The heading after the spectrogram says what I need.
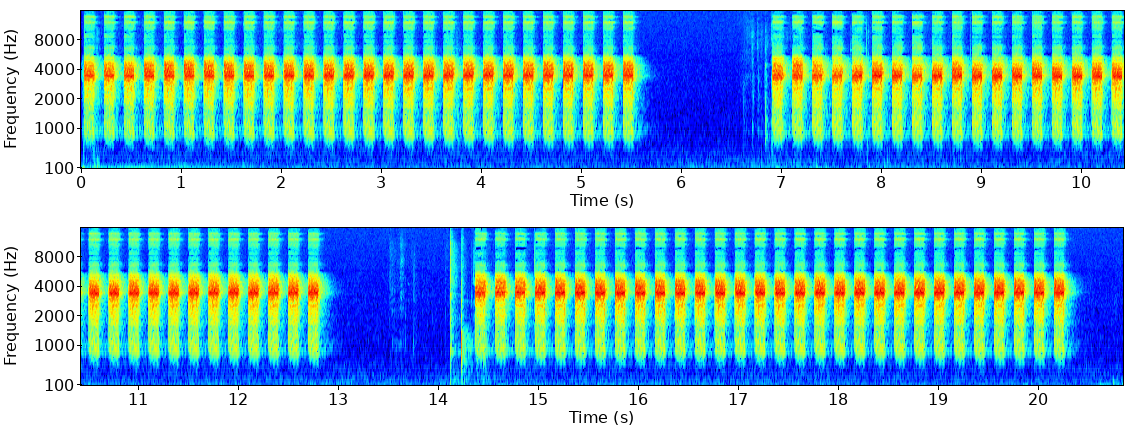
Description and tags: Animal Cricket Toy
beast, creature, critter, growl, horror, monster, roar, vocalization, zombie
